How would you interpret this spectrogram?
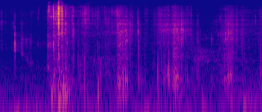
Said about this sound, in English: This is before I've heated it. So I'm knuckle deep right now in this bowl of buffalo chicken dip. I'm going to try it. So let's see. You're definitely going to get the crunch of the chip right now. So let's see how I did.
